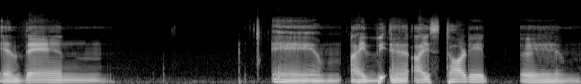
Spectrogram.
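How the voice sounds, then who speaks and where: A man with a Spanish accent speaks at a very slow pace in a monotone, flat intonation, pausing long and often, in a dry, close sound with no echo. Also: fairly low pitch for a man. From Chile. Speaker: basketball podcaster. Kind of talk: casual solo podcast talk. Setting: first podcast in English, solo recording. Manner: halting, many fillers and restarts.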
